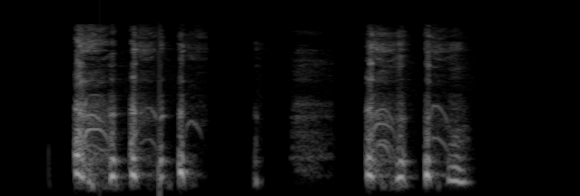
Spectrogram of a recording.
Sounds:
Cough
